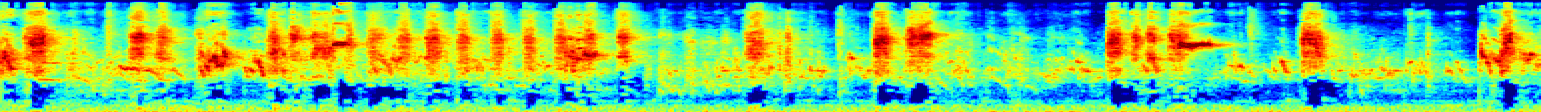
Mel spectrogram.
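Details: Playful budgerigar song: continuous high, raspy twittering and clicking notes with a few clear whistled pips, steady chatter throughout without long breaks.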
